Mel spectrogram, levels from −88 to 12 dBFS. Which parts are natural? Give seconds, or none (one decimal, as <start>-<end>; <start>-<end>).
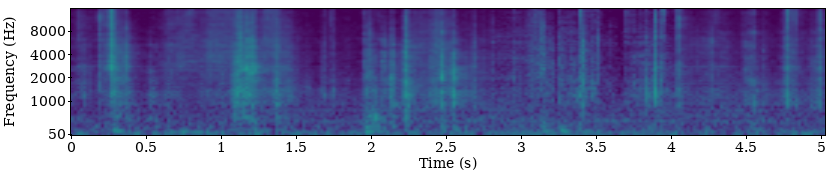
2.8-4.0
